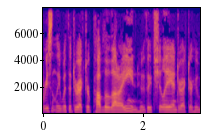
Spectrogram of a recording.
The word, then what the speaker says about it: Larraín: And if you did a little bit of research into what the accent means, you could figure out that it's Larraín, right, with that accent on the end.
